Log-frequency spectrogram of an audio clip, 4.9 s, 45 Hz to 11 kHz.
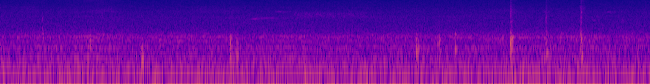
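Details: Dense honey bee drone from a hive being inspected on 17 July 2020: a continuous low buzzing hum with a few faint rising whines and scattered clicks from frames being moved.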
